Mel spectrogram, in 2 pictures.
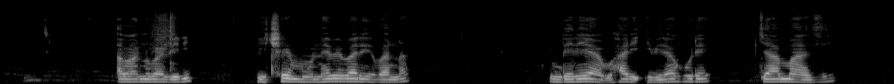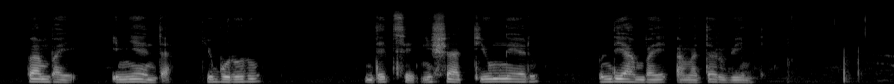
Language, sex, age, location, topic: Kinyarwanda, male, 18-24, Kigali, government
